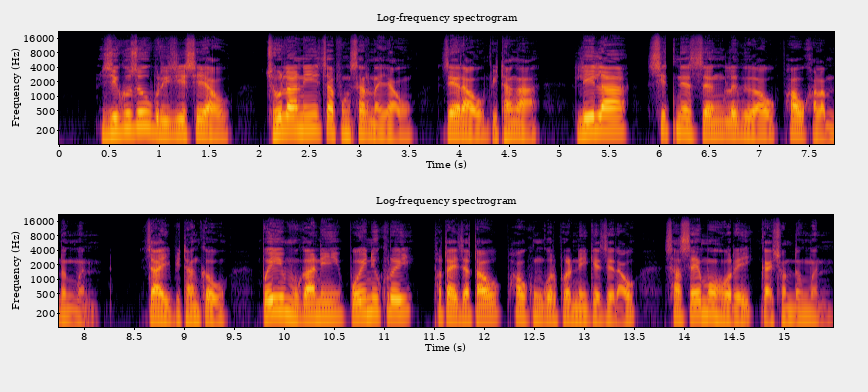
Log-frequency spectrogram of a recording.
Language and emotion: Bodo, neutral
